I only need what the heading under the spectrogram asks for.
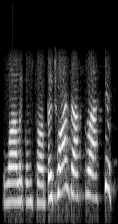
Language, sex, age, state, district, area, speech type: Kashmiri, female, 18-30, Jammu and Kashmir, Pulwama, rural, conversation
